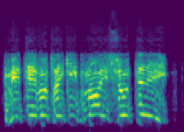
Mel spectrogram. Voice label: bailout mood low, speech fr; War Thunder

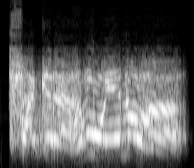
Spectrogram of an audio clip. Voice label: damaged pilot, speech cze, mood low; War Thunder

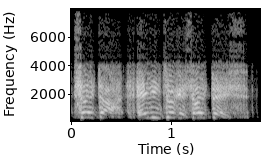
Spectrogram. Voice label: bailout, mood high, speech; War Thunder

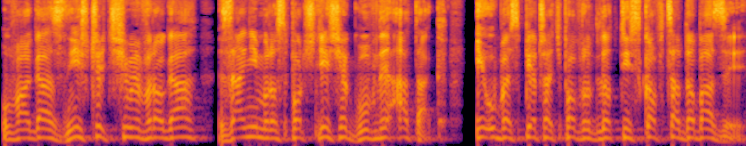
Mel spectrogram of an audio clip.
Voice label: ENEMYS BOSS, Languages PL; PVE; World Of Warships

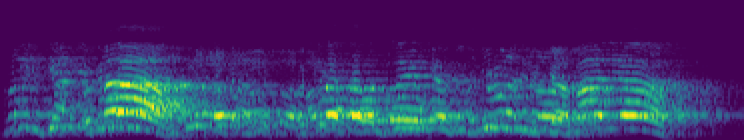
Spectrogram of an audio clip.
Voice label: walla rus mountain battle; Call of Duty Modern Warfare

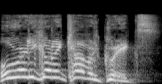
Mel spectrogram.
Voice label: voiceovers, US; english

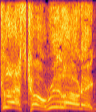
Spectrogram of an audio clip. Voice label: US inform reloading, battlechatter, english

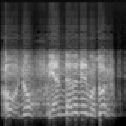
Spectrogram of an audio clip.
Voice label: damaged engine, mood low, speech; War Thunder

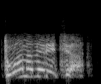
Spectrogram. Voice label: right wing, mood med, speech; War Thunder

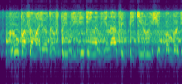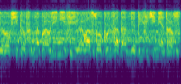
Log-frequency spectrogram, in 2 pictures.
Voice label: dialog, dialogs russian; War Thunder

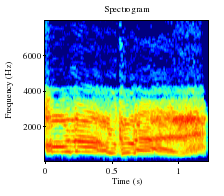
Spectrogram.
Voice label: aircraft destroyed, mood med, speech tur

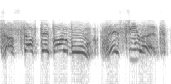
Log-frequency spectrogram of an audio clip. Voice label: player friendly fire, speech cze, mood low

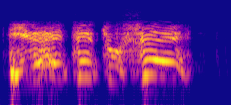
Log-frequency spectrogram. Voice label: aircraft destroyed mood high, speech fr

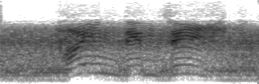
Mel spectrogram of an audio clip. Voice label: enemy detected, mood high, speech ge; War Thunder

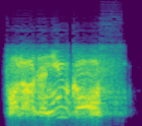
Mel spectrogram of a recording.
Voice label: mission fly, dialogs serbian; War Thunder

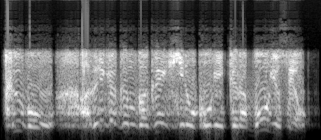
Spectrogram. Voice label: dialogs japanese, defend; midway jpn; War Thunder

